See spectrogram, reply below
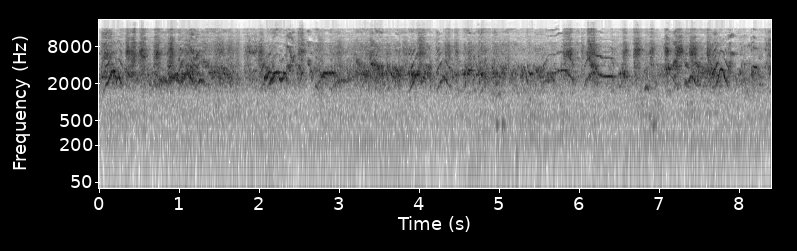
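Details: Budgerigars of a family flock keep up lively high-pitched chirping and warbling, with many short whistled notes repeated in quick succession over the dense chatter.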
